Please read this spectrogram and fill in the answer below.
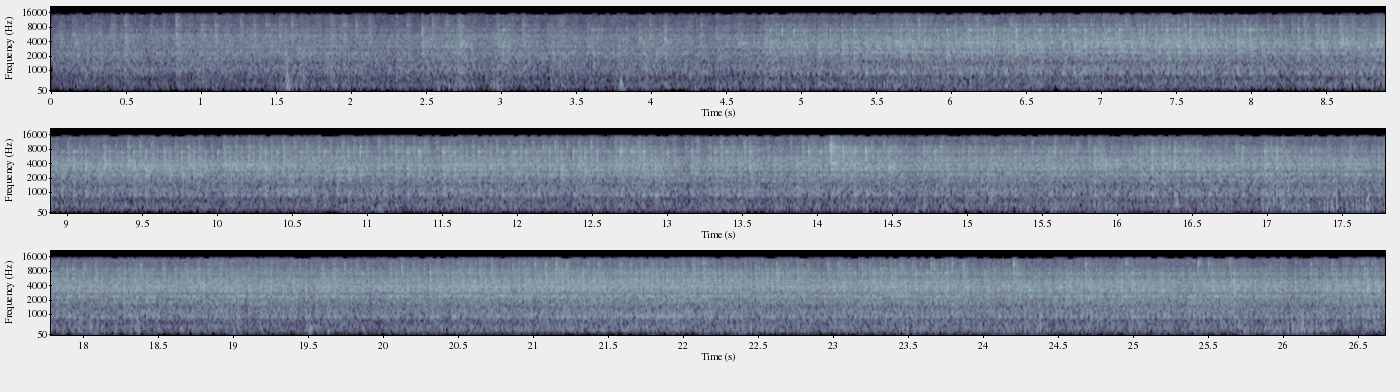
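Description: Whirling-of-shaft lab rig running: an electric motor spins a thin shaft held between chucks, giving a steady mechanical hum with a faint whine and rattle and a few sharp clicks. It grows slowly louder as the shaft speeds up toward its critical (whirling) speed, where it vibrates violently.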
